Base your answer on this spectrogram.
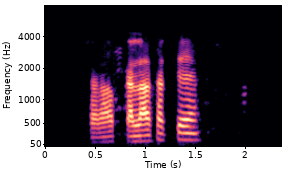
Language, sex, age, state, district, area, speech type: Hindi, male, 45-60, Madhya Pradesh, Hoshangabad, rural, conversation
